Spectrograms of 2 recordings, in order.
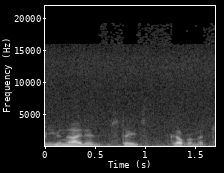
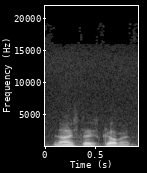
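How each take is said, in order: First: Each word is clearly and separately articulated. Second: The words are slurred and run together. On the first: The speaker calls it right. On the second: The speaker calls it wrong.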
